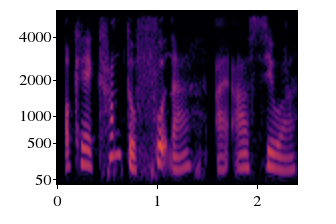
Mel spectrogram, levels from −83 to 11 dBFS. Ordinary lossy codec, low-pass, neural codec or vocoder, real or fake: none; 5.4 kHz; none; real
